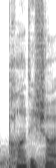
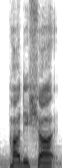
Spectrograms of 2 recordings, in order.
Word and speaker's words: Padishah: a female goola goola padishah Emperor party Shah is a very standard word patty shot sardick are pronounced in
